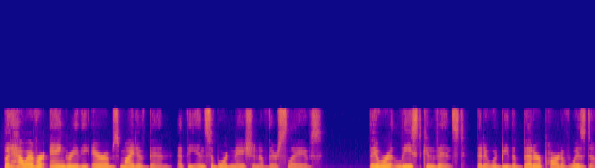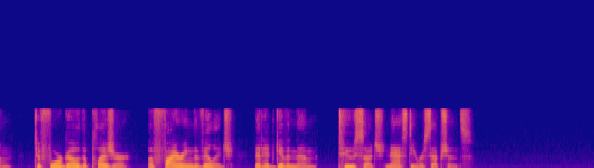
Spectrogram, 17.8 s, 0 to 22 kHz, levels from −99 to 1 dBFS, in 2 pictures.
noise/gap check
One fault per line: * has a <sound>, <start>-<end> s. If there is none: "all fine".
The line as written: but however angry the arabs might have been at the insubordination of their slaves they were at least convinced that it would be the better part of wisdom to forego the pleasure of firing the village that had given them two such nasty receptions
all fine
